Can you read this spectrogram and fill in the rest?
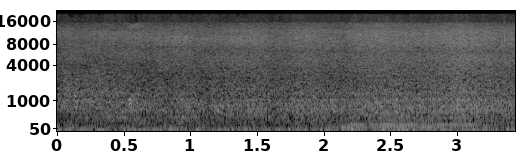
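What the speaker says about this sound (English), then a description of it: "While I ramble, you can listen to the Atlantic Ocean." Steady wash of Atlantic Ocean surf, a constant soft roar of waves with some wind rumble, fairly quiet and unbroken, with no voices.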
